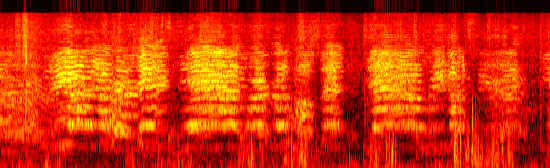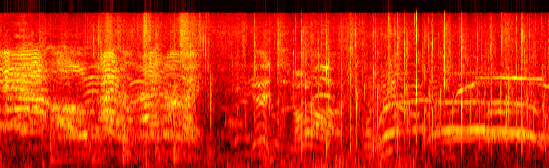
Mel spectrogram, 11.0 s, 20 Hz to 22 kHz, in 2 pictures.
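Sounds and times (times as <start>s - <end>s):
cheerleaders chanting in unison: 0.0s - 7.6s.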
